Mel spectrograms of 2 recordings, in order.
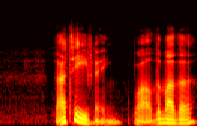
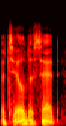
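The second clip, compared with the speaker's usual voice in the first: usual speaking voice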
